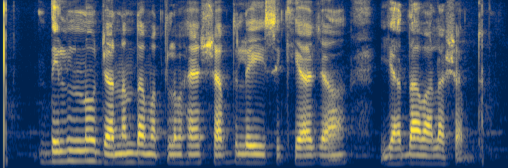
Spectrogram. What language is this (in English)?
Punjabi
